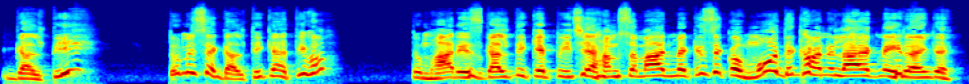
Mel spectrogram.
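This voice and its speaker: A woman's voice: sits high, animated, normal speed, fairly bright tone, pitched above the performer's own voice. A woman voicing an angry, honor-obsessed middle-aged mother who scolds harshly in a storybook drama. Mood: outraged.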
